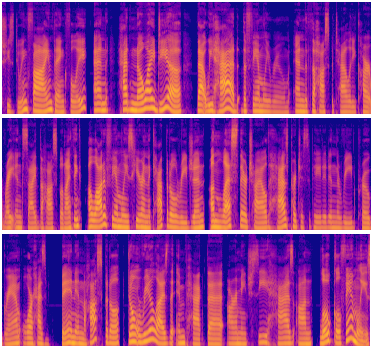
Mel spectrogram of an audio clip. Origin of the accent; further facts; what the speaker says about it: Southern California, United States; moved away as an adult; also born or lived in Midwest; now in Albany, United States; I grew up in Southern California, born and raised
